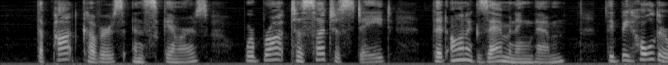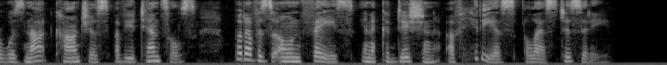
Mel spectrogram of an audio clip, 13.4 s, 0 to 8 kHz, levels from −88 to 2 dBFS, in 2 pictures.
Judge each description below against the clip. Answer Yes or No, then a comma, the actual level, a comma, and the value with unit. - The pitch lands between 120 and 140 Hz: No, medium, 180 Hz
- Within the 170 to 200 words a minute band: No, average, 150 wpm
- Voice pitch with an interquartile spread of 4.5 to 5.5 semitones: Yes, average, 4.8 semitones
